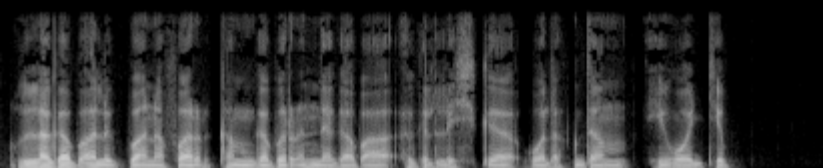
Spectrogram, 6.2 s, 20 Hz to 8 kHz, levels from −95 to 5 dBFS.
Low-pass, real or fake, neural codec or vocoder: 7.2 kHz; real; none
